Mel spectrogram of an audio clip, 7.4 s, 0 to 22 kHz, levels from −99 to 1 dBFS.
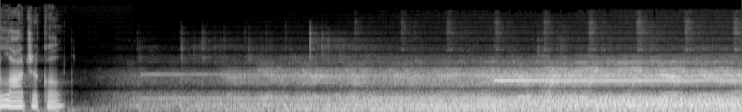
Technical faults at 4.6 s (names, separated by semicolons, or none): channel delay (comb filtering)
